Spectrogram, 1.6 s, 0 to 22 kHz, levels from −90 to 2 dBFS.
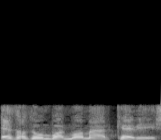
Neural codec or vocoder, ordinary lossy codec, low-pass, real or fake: none; none; 5.4 kHz; real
